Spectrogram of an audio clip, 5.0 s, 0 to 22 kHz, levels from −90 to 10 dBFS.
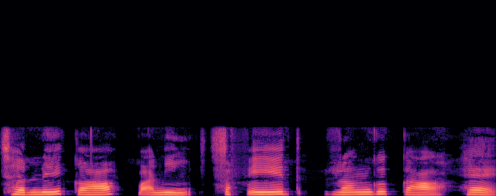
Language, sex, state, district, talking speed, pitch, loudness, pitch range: Hindi, female, Madhya Pradesh, Dhar, 85 wpm, 245 Hz, -16 LUFS, 235-260 Hz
